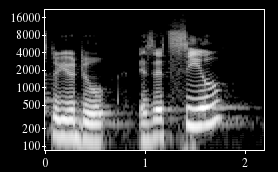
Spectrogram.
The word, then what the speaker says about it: CEAL: Is it SEAL? How do you pronounce SEAL? Consulting Engineers Associates Limited. CE A L. So we call it seal and seal green.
